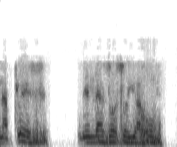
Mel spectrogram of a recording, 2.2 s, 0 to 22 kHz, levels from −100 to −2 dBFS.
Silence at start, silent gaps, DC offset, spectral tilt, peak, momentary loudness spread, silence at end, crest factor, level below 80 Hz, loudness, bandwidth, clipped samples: 0 s; none; under 0.1%; -6.5 dB/octave; -12 dBFS; 8 LU; 0.2 s; 12 dB; -58 dBFS; -26 LUFS; 4.2 kHz; under 0.1%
